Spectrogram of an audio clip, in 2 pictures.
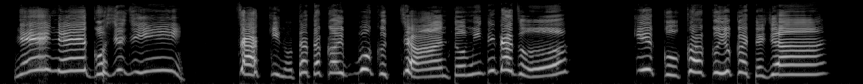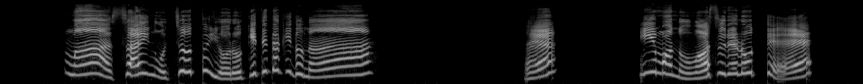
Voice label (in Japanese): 人外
